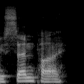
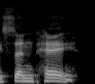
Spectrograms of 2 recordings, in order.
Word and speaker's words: Senpai: Because I have Siri calls me Senpai. She had originally called me Senpei. And I was like, no, that's not how you pronounce that word.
